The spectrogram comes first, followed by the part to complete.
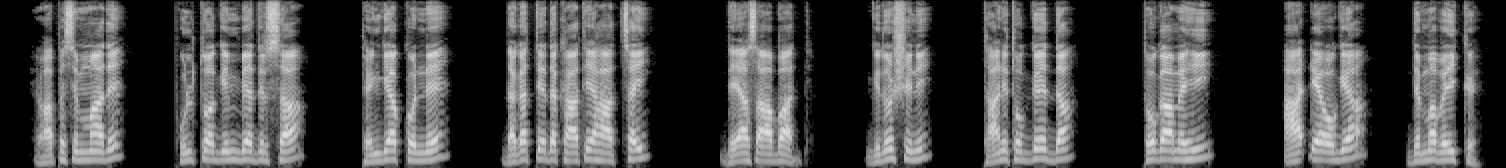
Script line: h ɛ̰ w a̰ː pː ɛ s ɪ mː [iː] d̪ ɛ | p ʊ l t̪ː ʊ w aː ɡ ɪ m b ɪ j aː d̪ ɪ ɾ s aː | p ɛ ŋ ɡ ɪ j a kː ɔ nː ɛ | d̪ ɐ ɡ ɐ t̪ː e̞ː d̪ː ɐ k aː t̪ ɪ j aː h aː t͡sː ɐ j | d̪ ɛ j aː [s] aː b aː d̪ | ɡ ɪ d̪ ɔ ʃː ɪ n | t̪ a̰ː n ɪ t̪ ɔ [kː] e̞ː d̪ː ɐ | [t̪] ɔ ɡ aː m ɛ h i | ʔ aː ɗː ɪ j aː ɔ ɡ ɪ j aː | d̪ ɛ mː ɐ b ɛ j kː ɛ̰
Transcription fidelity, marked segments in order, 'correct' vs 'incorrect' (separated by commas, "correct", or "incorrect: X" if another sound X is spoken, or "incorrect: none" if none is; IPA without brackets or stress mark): incorrect: aː, correct, incorrect: ɡː, correct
